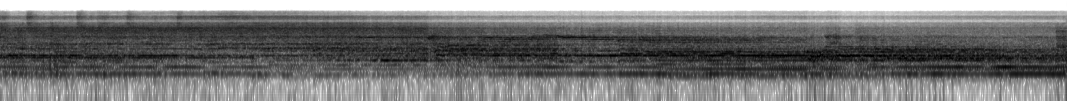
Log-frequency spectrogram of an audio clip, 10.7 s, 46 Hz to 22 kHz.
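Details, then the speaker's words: Norelco 1230 cassette recorder made in 1970, on batteries with the tablet disconnected: music plays back smooth, steady and clean with no wow, flutter, crackle or buzz; transport and playback working properly. "wow it sounds so smooth I really love it I mean the truth the truth for a device manufactured in 1970"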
